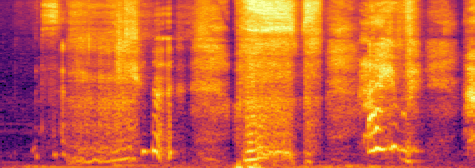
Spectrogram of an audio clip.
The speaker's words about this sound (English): I'm breathing so hard.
